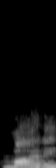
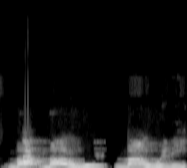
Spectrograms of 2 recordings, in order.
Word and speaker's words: Mawhinney: podcast and today I am here with Mahoney didn't mark did I just pronounce that right is it mahini is that that's pretty good for a first run through yeah it's close enough my Winnie technically I always say it's like mod and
